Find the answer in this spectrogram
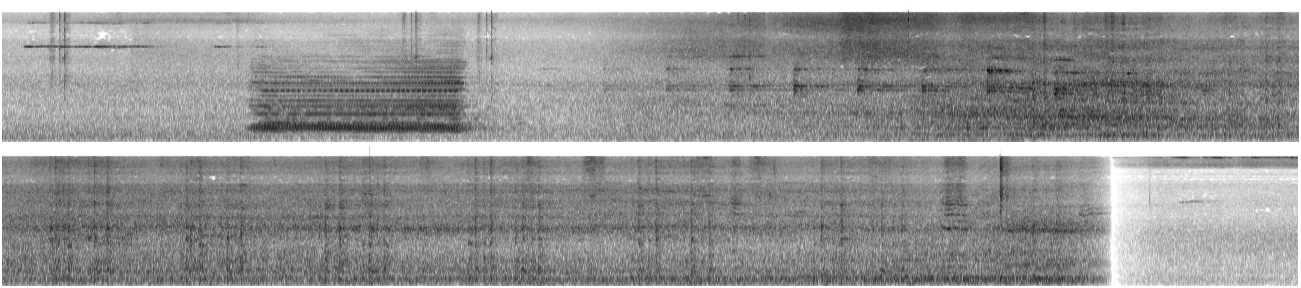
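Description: A New Jersey Transit train sounds one horn blast of about two seconds, a little over two seconds in, as it approaches. It then passes close by: its rumble builds and the multilevel coaches' wheels clatter over the rail joints until the end.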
